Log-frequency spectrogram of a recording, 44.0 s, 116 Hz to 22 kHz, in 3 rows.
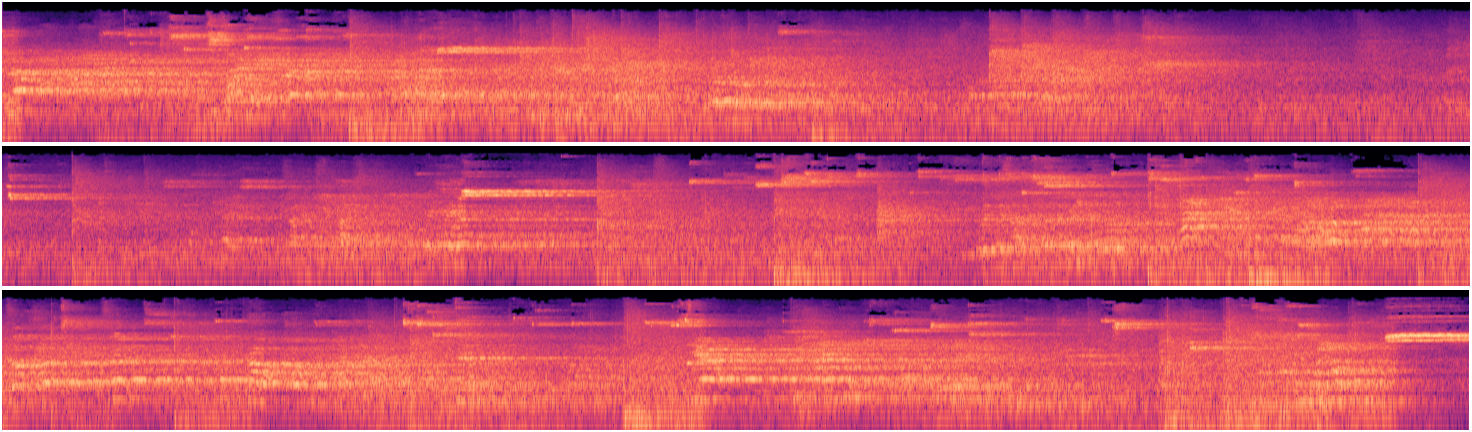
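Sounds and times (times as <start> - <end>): players shouting: 0.0 - 5.7, 35.8 - 39.7
shoes squeaking on court floor: 1.0 - 2.6, 7.7 - 8.6, 14.6 - 17.5, 19.0 - 27.9, 30.8 - 31.8, 32.4 - 36.4, 37.2 - 44.0.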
